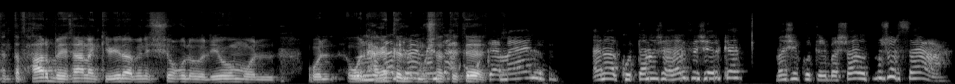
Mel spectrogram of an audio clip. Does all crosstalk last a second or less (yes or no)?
no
